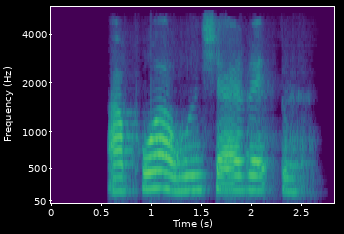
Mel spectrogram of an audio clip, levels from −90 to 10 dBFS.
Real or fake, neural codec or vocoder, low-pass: real; none; 5.4 kHz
